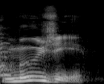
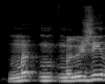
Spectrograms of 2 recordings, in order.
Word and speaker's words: Muji: Muji, like bougie? – Yeah, but with an M. – Muji? – So Muji. – Okay. – And people mispronounce it all the time because it's spelt like mushy.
